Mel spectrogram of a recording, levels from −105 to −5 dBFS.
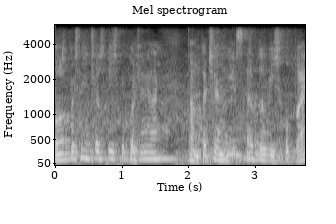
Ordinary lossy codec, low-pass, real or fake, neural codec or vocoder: AAC, 48 kbps; 5.4 kHz; fake; codec, 24 kHz, 1 kbps, SNAC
